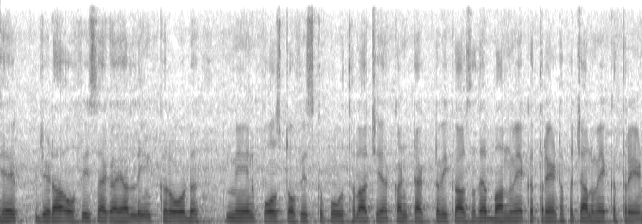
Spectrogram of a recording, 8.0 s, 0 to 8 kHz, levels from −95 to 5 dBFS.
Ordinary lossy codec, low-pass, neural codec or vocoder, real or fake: none; none; codec, 16 kHz, 8 kbps, FreqCodec, larger model; fake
